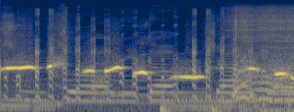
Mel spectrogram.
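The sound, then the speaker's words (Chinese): Someone whistles a short, wavering tune, a bright pitched line that slides up and down across a couple of seconds, with faint low background noise and no talking. “他一边洗顾客的衣服，一边吹口哨。那不是，小妹这种才是。”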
